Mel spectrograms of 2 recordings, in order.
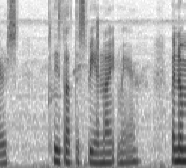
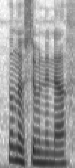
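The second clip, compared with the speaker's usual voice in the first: ordinary delivery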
